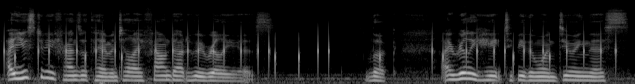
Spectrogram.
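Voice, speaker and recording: A woman's voice: mid-range voice, moderate pace, noisy background, close to an everyday voice. A young woman playing a blunt, exasperated other woman in an audio drama. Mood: awkward, hesitant. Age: young adult.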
